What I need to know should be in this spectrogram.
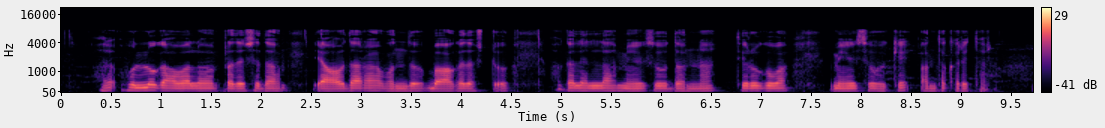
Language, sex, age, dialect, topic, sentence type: Kannada, male, 18-24, Dharwad Kannada, agriculture, statement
